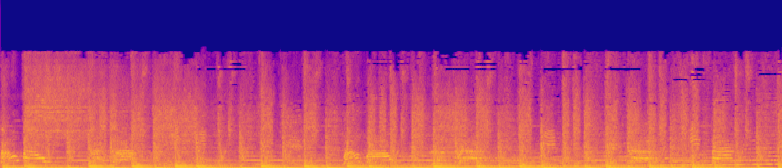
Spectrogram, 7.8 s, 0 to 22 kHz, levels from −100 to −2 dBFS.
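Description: A single sharp pop, a loud pop, cuts in at 2.04 to 2.07 s, peaking somewhere around 10 dB above the surrounding sound, which carries on underneath it. It is likely a voltage spike from a plug, a switch, static or a driver glitch.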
